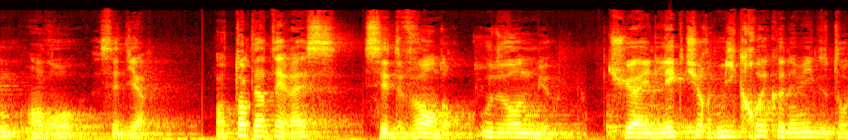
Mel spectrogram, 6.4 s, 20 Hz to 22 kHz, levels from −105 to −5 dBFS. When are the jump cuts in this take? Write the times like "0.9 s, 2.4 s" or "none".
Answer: 1.9 s, 3.6 s, 4.5 s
